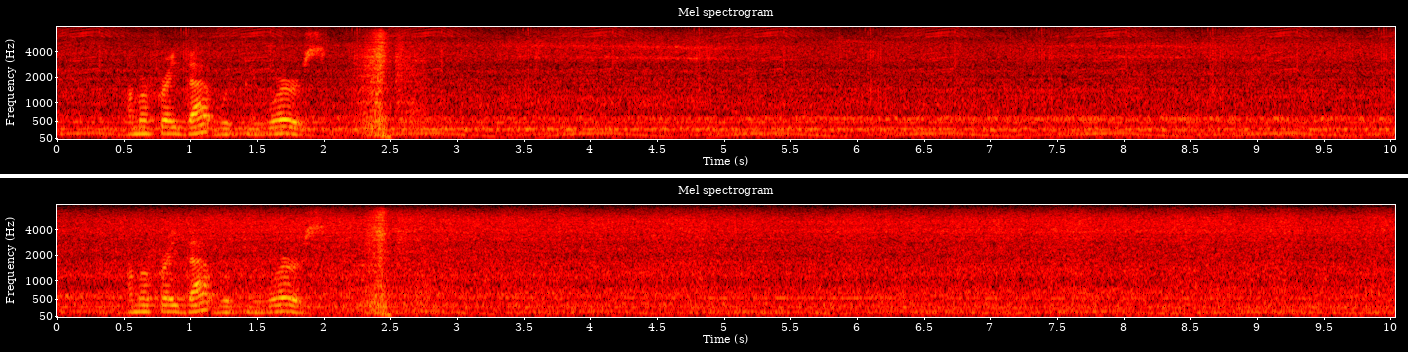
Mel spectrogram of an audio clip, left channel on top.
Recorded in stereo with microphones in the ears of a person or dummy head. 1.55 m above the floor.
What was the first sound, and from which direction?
A woman speaking, 10° left (ahead or behind).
